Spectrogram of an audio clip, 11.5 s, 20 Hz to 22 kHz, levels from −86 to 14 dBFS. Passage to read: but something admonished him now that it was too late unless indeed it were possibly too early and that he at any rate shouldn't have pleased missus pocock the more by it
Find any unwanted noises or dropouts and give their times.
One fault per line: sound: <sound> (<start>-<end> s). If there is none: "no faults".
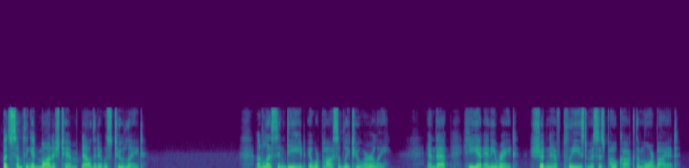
no faults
